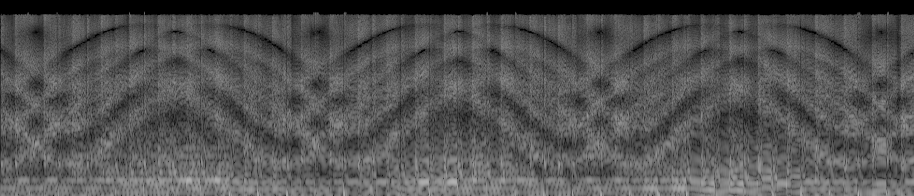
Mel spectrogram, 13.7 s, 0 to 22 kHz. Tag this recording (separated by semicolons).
core; guitar; fast; buzz; rock; passe; trance; house; 140; bpm; hard; techno; cool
